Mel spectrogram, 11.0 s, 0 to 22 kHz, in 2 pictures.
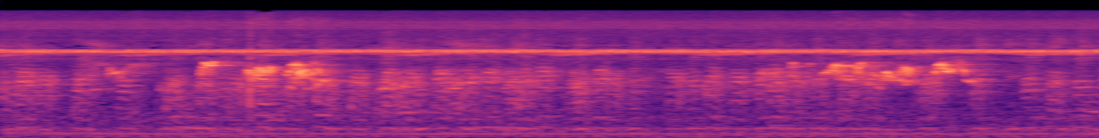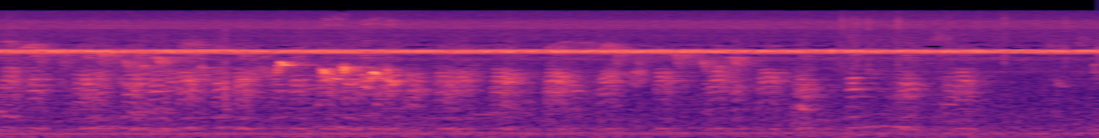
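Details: Red-whiskered bulbul, a caged lure bird used in a trap at Thanh Liêm on 29 May 2016 to call wild birds: short warbled phrases at about one, four and seven seconds over a steady, high insect drone.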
